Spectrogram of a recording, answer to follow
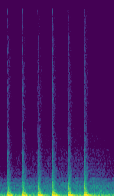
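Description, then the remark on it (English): Six heavy knocks beat against the outside wall of a log home in the evening, in a steady, even rhythm, each a deep booming thud with a short ring, loud and alone with no voices. “That evening, the family began hearing beating sounds on the outside walls of their log home.”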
